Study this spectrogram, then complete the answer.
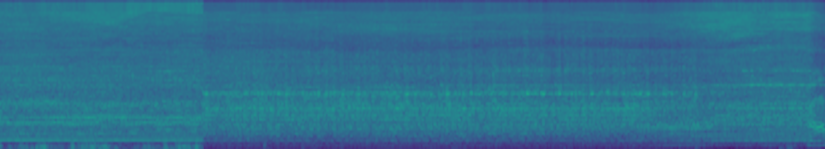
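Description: A power tool blends a chamfer on a steel steam locomotive spring hanger in a machine shop, producing a loud, continuous high whine with grinding texture whose tone shifts early on, then holds steady with no talking.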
